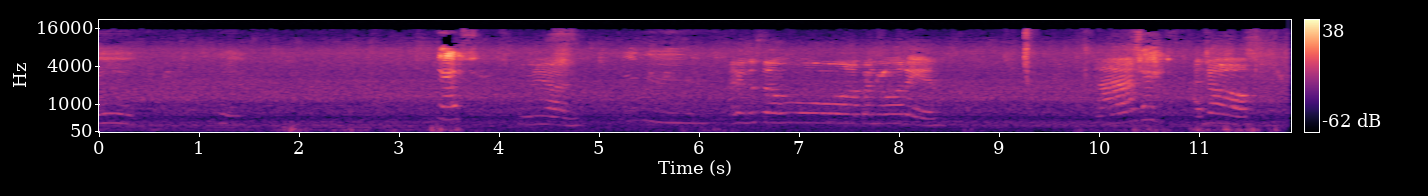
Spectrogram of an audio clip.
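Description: A baby babbles and coos nearby in high, sing-song sounds.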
